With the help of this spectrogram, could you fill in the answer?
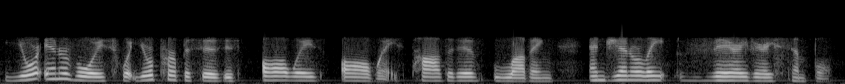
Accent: Atlanta, Georgia, United States; I grew up in Atlanta, which you can probably hear.

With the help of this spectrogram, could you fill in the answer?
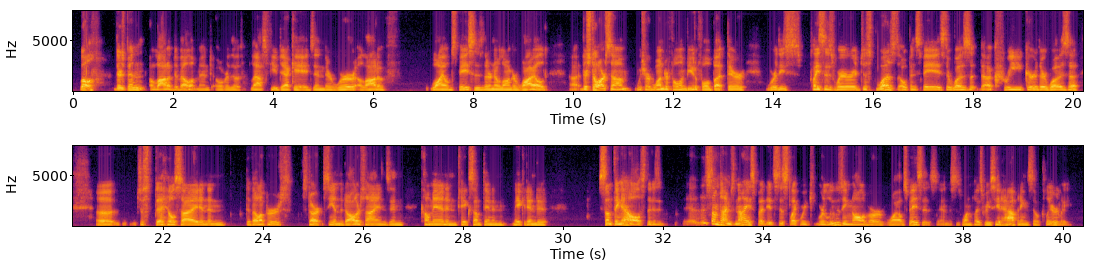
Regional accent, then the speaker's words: Fullerton, California, United States; I grew up in Fullerton

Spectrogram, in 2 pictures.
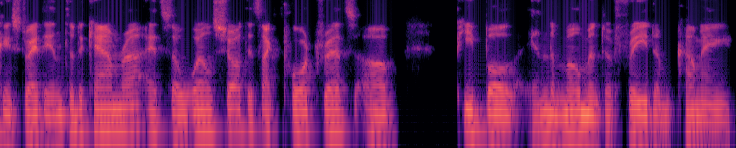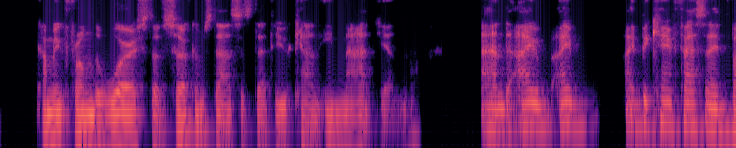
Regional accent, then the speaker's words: Malmö, Skåne, Sweden; my hometown, Malmö, Sweden

